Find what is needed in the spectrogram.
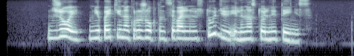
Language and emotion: Russian, neutral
